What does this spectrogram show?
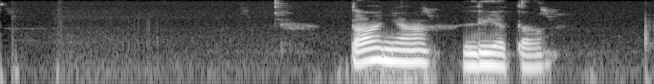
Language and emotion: Russian, neutral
